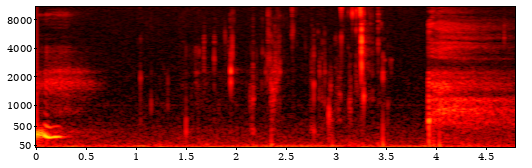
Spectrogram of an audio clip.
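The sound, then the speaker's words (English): Faint chewing and biting on a popsicle: many soft, irregular crunchy clicks and wet smacks, quiet throughout. “This popsicle tastes so fucking good.”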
